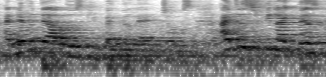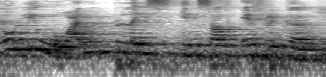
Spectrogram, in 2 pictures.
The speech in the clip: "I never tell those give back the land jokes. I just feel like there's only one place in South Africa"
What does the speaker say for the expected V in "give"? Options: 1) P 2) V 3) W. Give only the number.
1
